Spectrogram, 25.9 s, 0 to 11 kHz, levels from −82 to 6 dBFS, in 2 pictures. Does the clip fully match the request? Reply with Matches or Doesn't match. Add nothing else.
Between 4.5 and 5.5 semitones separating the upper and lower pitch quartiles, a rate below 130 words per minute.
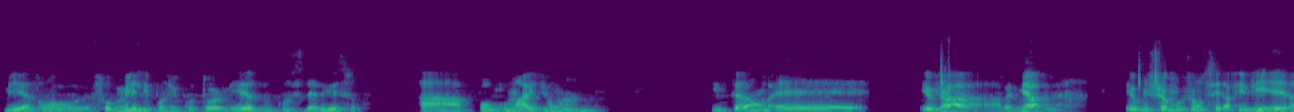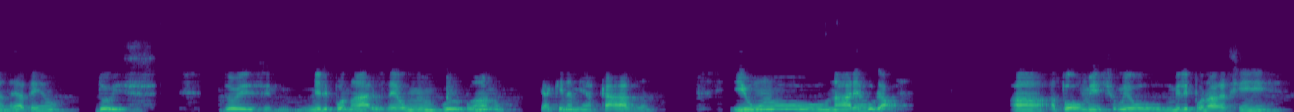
Matches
